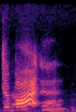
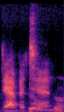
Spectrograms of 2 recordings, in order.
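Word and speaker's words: Debatin: guys Big Ben Franklin news we found Jackie debotton Elizabeth the stripper however her last name is actually pronounced deiton Jackie deiton but you might remember she is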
